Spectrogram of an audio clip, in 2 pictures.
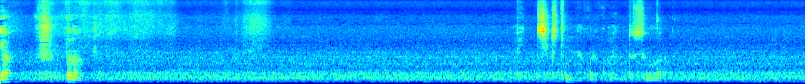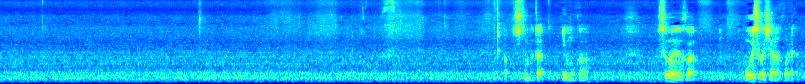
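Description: A young man speaks softly and close to a phone microphone, in short bursts with long pauses.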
